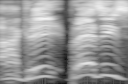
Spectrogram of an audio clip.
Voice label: "Drop", Angry Scots; Worms Armageddon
